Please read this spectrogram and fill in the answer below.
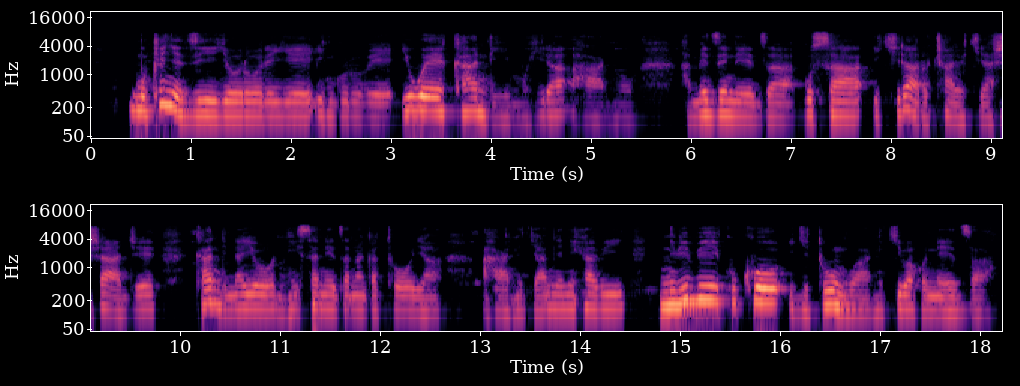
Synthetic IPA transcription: umuke̞ɲe̞zijo̞ːɾo̞ɾe̞je̞iŋɡuɾuβe̞iwe̞kʰaːndimuhiɾaːhaːn̥huhame̞ze̞ne̞ːzaɡusaikʰiɾaɾo̞t͡ʃaːjo̞kiɾaʃaːd͡ʒe̞kʰaːndinajo̞n̥hisane̞ːzanaɡatʰo̞ːjaː | haːn̥huɟaːmɲe̞nihaβi | niβiβikukʰo̞iɟituːŋɡwan̥ikʰiβaho̞ne̞ːza

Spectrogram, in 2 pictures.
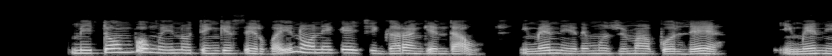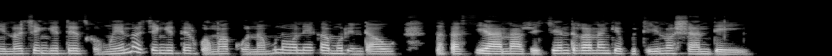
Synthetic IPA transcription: mito̞mbo̞mwe̞ino̞te̞ŋɡe̞se̞rwa̰ʔḭno̞ːne̞kait͡ʃiɡʱaɾaŋɡe̞nda̰u | ḭmwe̞niːrimuʐimabʱo̞ɮeja | ḭmwe̞niːno̞t͡ʃe̞ŋɡe̞te̞d͡zwamwe̞ino̞t͡ʃe̞ŋɡe̞te̞rwa̰mwako̞namuno̞ːne̞kamuɾindaud͡zakasijanaʐet͡ʃie̞nde̞ranaŋɡe̞kutiːno̞ʃande̞ːi

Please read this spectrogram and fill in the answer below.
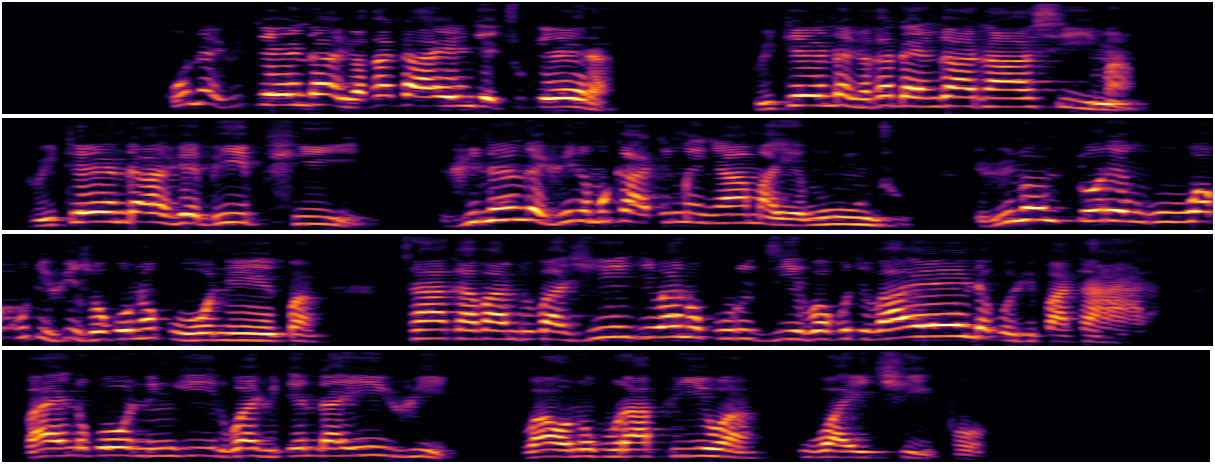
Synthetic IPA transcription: kune̞ʐite̞ndaʐakaɗaiiŋɡe̞t͡ʃuke̞ːɾa̰ | ʐite̞ndaʐakaɗaiŋɡanaːsima̰ | ʐite̞ndaʐe̞bʱipʰi | ʐine̞ŋɡe̞ʐiɾimukatimwe̞ɲamaje̞muntʰu | ʐino̞to̞ɾe̞ŋɡuwakutiʐizo̞konakuone̞ːkwa | sakaʋantʰuʋaʒind͡ʒiʋano̞kuɾud͡zirwakutiʋaende̞kuʐipata̰ra̰ | ʋae̞ndekuoniŋɡirwaʐite̞ndaiʐi | ʋaonokuɾapiwa | ŋɡuwait͡ʃiːpo̰

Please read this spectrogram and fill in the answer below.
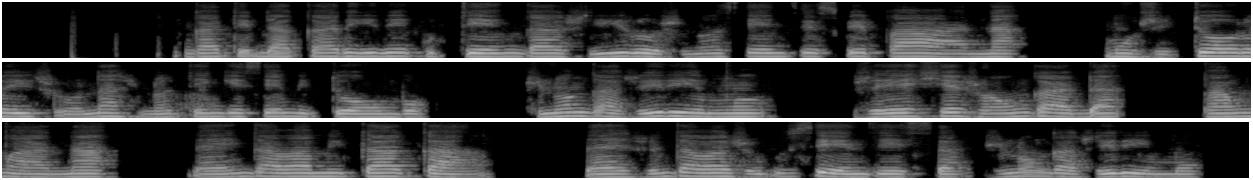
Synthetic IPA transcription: ŋɡatiɗa̰kaɾire̞kute̞ŋɡaʐiɾo̞ʐino̞seenze̞swe̞paːna | muʐito̞ɾo̞iʐo̞naʐino̞te̞ŋɡe̞semito̞mbo̞ | ʐ̥ino̞ŋɡaʐiɾimo | ʐe̞ʃe̞ʐauŋɡaɗa | pamwaːna | ɗaiŋɡaʋamikaka | ɗaiʐiŋɡaʋaʐekuseenze̞saʐino̞ŋɡaʐiɾiːmo

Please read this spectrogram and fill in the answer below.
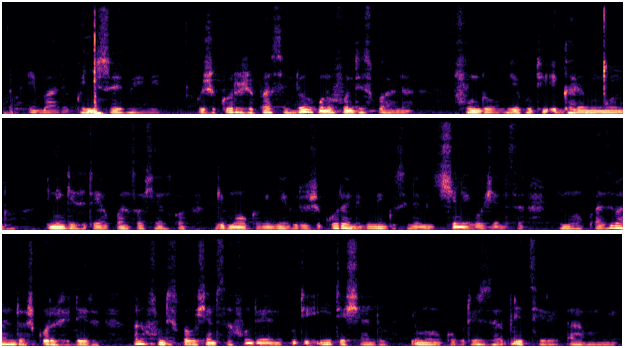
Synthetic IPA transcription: iɓaɾeɡʱwiɲisemeni | kuʐiko̞ɾoʐepasindookuno̞fundiswana | fundo̞je̞kutiʔiɡʱaɾe̞muŋ͡ǀo̞ndoine̞ŋɡe̞isetajakukwaniswakuʃandiswaŋɡe̞moɡaŋɡeɲakutiʐiko̞ɾonekuneŋekusindamit͡ʃineekouʃandisaemokoasiʋanendaʐiko̞ɾoʐeɗe̞ɾe | ano̞fundiswakuʃandisafundo̞janokutḭʔiːte̞ʃando | jemokokutizaɗe̞̰t͡seɾeamuɲika

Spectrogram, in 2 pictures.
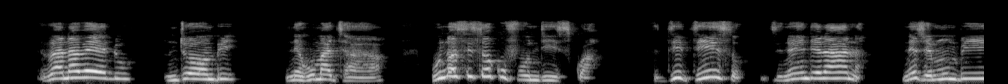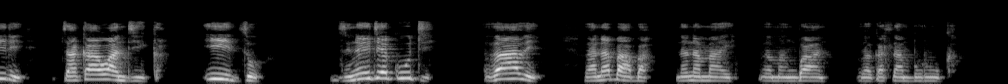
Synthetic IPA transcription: ʋanaʋeɗu | ndo̞mbi | ne̞ɦumad͡ʒaːɦa | ɦuno̞sisokufundiswa | d͡zid͡ziso̞ | d͡zino̞e̞nde̞ɾana | ne̞ʐe̞mumbiɾi | d͡zakawandiːkḁ | id͡zo̞ | d͡zino̞itakuti | ʋaʋe̞ | ʋanaɓaɓa | nanamai | ʋamaŋɡwana | ʋakaɬambuɾuːkḁ

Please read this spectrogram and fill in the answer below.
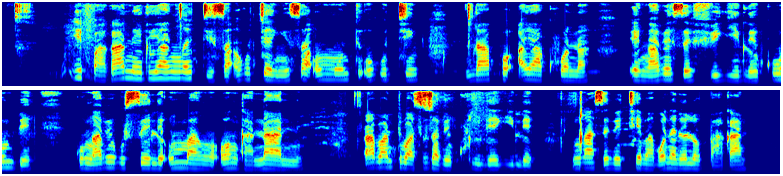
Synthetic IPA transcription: ib̥ʱaɣanɛlijaŋ͡ǀed̥ʱisa̰ʔuɣut͡ʃʼeŋisaʔumuntʼuʔuɣutʰi | lapʰɔʔajakʰɔna | ɛŋaβɛsefiɣilɛɣumbʱɛɣuŋaβɛɣusɛlɛʔumaŋɔ̰ʔɔŋanaːniaβantʼuβasizwaβekʰululeɣilɛ | ŋ͡ǁasɛβɛtʰɛβaβɔnalɛlɔb̥ʱaɣaːnɛ

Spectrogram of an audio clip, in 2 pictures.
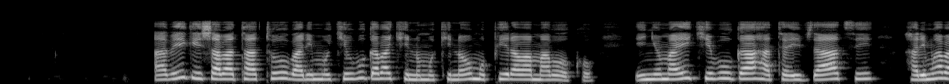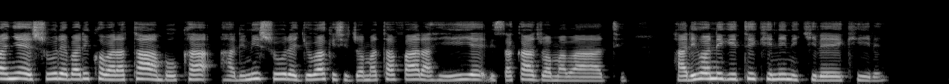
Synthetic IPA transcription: aβiːɡiʃaβatatuβaɾimukiβuɡaβakʰinumukino̞wumupiːɾawamaβo̞kʰo̞ | iɲumajikʰiβuɡaɦate̞jivjaːt͡si | haɾimŋaβaɲe̞ʃuːɾe̞βaɾiko̞βaɾataːmbukahaɾiniʃuːɾe̞ɾɟuːβakiʃid͡ʒwamatafaːɾaɦije̞ɾisakad͡ʒwamaβaːtʰi | haɾiɦo̞niɡitikʰininikʰiɾe̞ːkʰiɾe̞

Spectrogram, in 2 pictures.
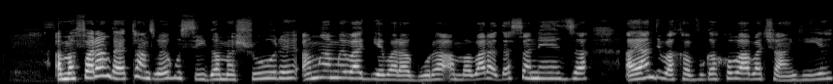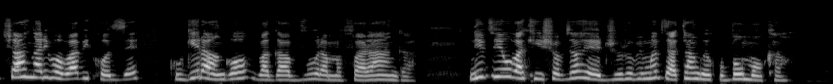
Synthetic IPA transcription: a̰mafaɾaːŋɡajataːnzɡwe̞jo̞ɡusiɡamaʃuːɾe̞amŋamŋe̞βaɡije̞βaɾaɡuɾaːmaβaɾadasane̞ːzaː | βaːndiβakavuɡako̞βaβat͡ʃaːŋɡije̞t͡ʃaːŋaɾiβo̞βaβikʰo̞ze̞ | kuɡiɾaŋɡo̞βaɡavuɾamafaɾaːŋɡa | nivjiuβakiʃo̞vjo̞he̞ːd͡ʒuɾuβimŋe̞vjaːtaːŋɡuje̞kubo̞mokʰa

